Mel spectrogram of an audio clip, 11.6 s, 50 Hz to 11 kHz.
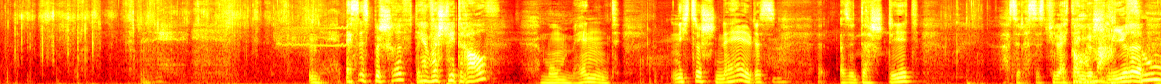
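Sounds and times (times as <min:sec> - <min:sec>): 
small piece of paper from a pigeon leg band being unfolded, crinkling and rustling: 0:00.0 - 0:04.0
speech: 0:03.1 - 0:09.5, 0:10.1 - 0:11.6.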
